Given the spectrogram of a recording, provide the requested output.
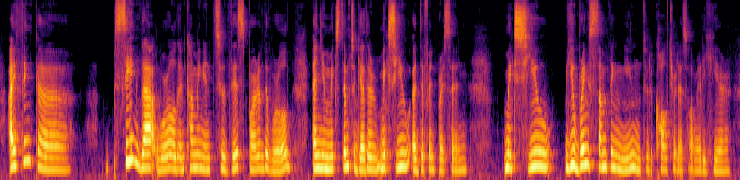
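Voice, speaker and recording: A dark, mellow tone in a Filipino accent, with ordinary pitch variation, on a very clean recording with a silent background. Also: woman, fairly high pitch for a woman, fairly slow pace. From Philippines. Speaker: teacher. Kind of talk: interview. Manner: halting.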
